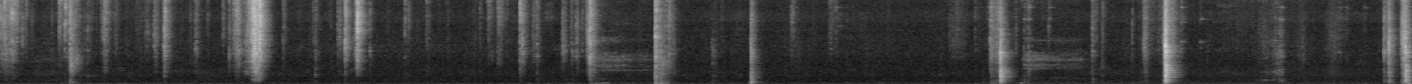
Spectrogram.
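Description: Dry onion skin being peeled off by hand, crackling and rustling in short scattered bursts, with a few sharp clicks and knocks, the loudest about three seconds before the end.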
